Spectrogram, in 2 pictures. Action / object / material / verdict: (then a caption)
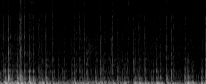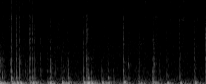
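tap / foil-coated cardboard box / cardboard / none. Fingertips and nails rapidly tap the gold foil-coated bottom of a flat Godiva cardboard box. The result is a quick, dense patter of dull, low, thumping taps with brief crisp clicks on top, each tap dying away almost at once.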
